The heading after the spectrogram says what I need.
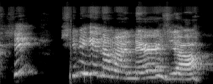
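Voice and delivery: laughing while talking. Real, not acted. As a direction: giggle through the line. Laughing at chat comment.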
